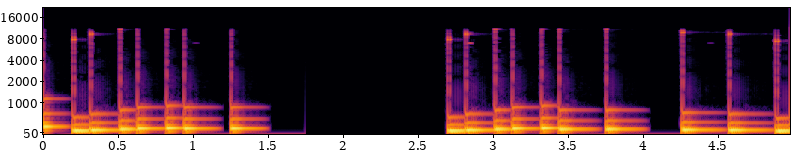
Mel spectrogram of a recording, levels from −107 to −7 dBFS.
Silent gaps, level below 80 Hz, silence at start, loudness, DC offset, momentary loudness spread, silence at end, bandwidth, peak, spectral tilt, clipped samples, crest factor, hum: 1.75-2.68 s; -44 dBFS; 0 s; -23 LUFS; under 0.1%; 8 LU; 0 s; 11.5 kHz; -10 dBFS; -8.5 dB/octave; under 0.1%; 12 dB; none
